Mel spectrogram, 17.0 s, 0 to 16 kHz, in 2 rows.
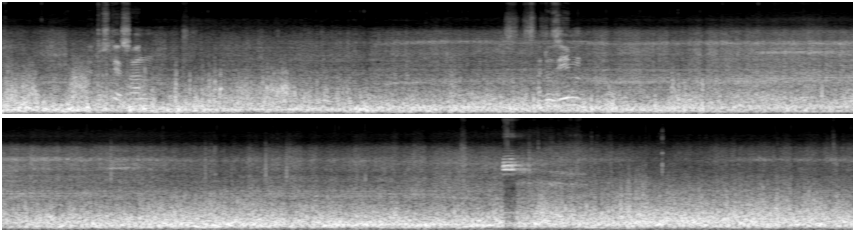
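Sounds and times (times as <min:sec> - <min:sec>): wind rumbling on microphone: 0:00.0 - 0:17.0
motorbike engine running: 0:06.1 - 0:17.0
high-pitched horn toot: 0:13.4 - 0:14.3.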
